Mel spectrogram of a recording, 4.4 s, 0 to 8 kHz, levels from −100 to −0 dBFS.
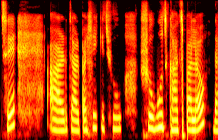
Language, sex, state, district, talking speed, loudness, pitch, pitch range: Bengali, female, West Bengal, North 24 Parganas, 110 wpm, -16 LUFS, 245 Hz, 220-270 Hz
